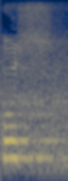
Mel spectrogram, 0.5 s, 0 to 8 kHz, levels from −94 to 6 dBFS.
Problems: constant background noise, echo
